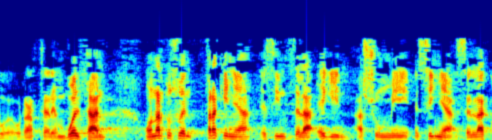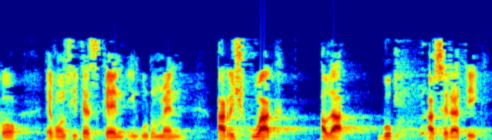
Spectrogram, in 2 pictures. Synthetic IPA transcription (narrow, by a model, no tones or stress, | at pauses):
onaɾt͡se̞aɾe̞mbwe̞lt̪ano̞naɾt̪usue̞ɱfɾakiɲae̞sint͡se̞laʔe̞ɣina̰sumesiɲa̰se̞lako̞e̞ɣ̞o̞nsit̪e̞ske̞nḭŋɡuɾume̞n | ariskuak | awða̰ɡukase̞ɾat̪ik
